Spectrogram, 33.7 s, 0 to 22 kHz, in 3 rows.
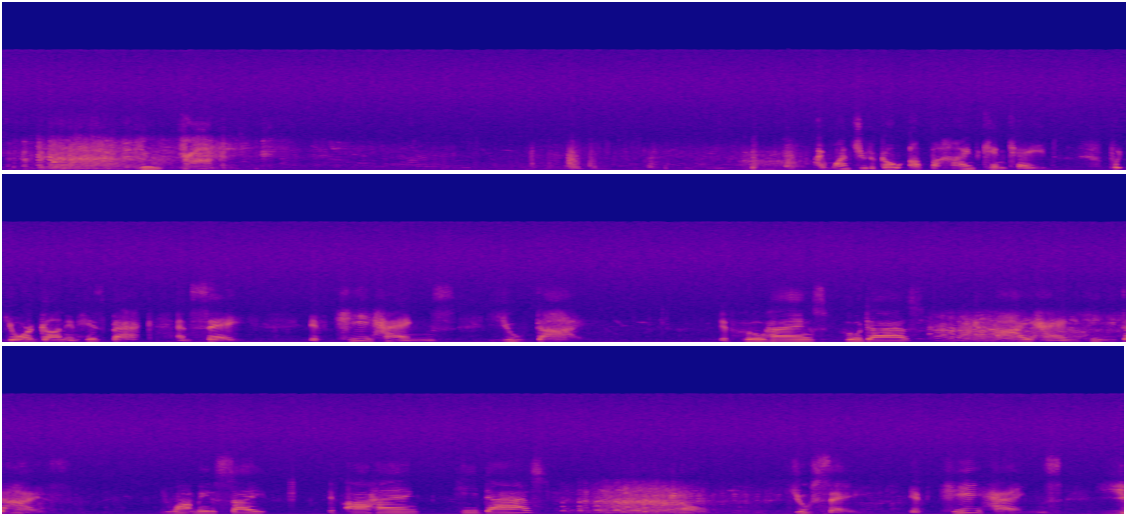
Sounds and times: Speech: 8.1s - 13.7s, 14.3s - 17.1s, 18.4s - 23.2s, 24.1s - 25.2s, 25.8s - 28.0s, 29.0s - 29.6s, 30.4s - 33.7s.

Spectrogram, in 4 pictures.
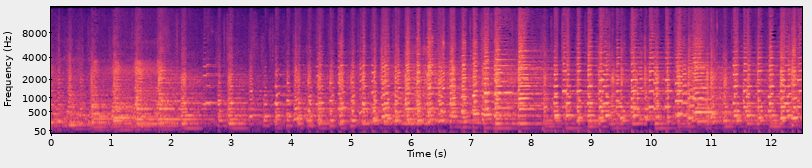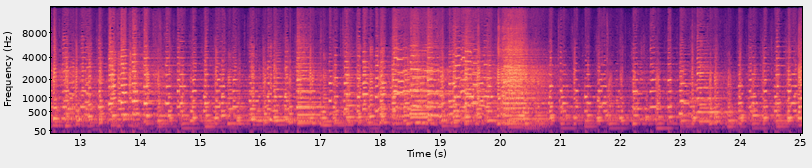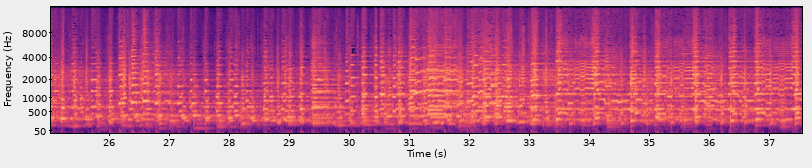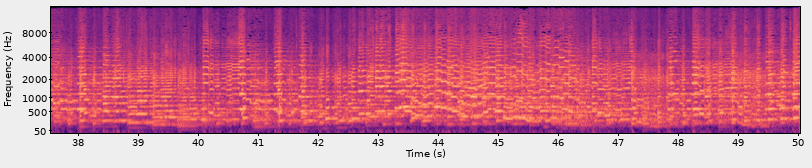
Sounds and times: Music: 0.0s - 50.0s.

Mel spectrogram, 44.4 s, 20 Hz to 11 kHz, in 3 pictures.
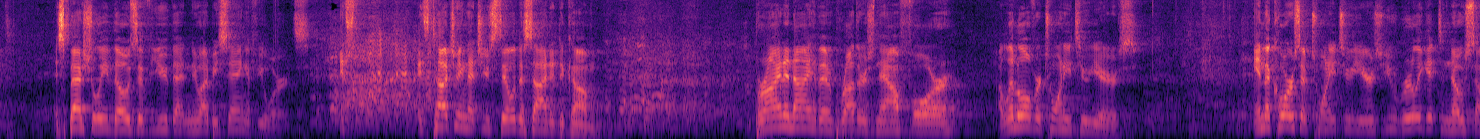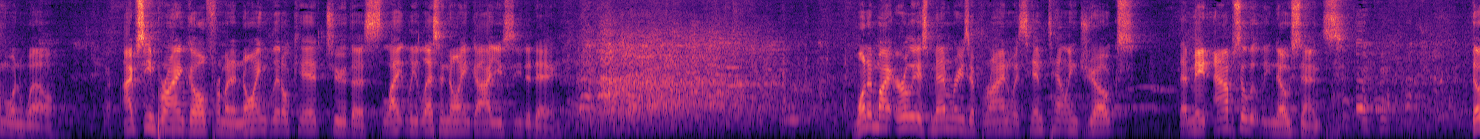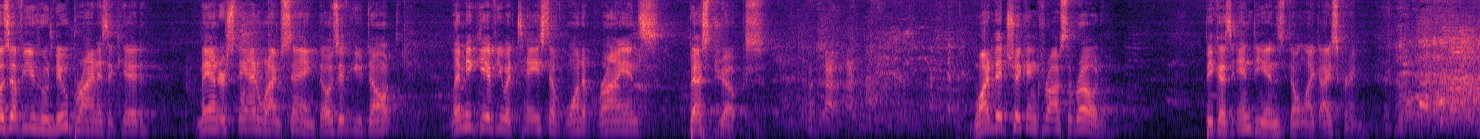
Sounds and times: Male speech, man speaking: 0.0s - 3.1s, 4.2s - 6.0s, 7.6s - 11.4s, 12.5s - 15.4s, 16.0s - 20.4s, 23.4s - 28.3s, 29.5s - 37.3s, 39.3s - 40.8s, 41.6s - 43.3s
Narration, monologue: 0.0s - 22.0s, 23.0s - 44.4s.

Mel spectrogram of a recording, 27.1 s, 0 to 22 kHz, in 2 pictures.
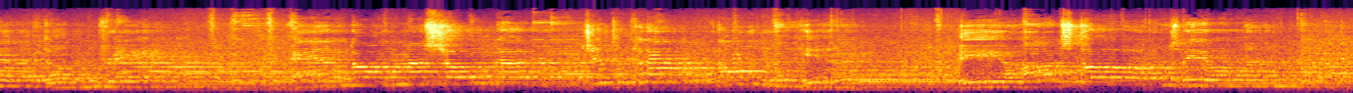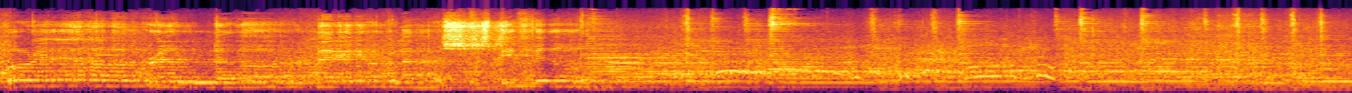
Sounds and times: Music: 0.0s - 27.0s.

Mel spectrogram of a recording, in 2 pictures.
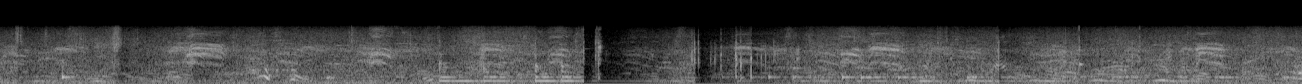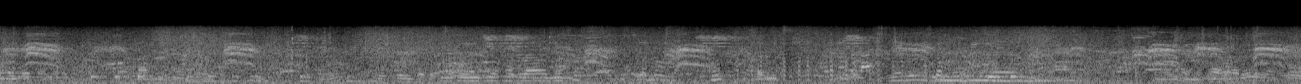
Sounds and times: Speech: 9.6s - 26.0s.

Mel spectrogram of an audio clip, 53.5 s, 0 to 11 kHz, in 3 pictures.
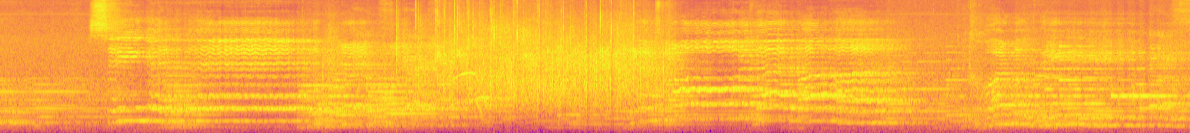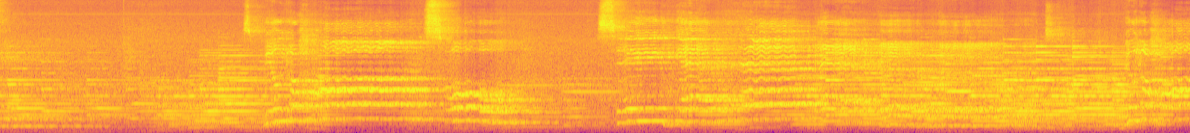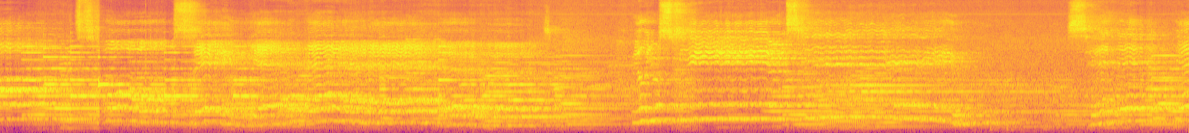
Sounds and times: Music: 0.0s - 53.5s
Male singing: 1.4s - 7.5s, 14.6s - 18.6s, 26.9s - 33.8s, 34.7s - 44.2s, 51.8s - 53.5s.

